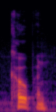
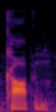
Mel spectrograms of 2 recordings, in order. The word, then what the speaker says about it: Coppin: Today on Heroines of Hometown History, we're studying the life of Fanny Jackson Coppin, or Coppin, it's your pronunciation. She was born into slavery on January 8, 1837 in Washington, D.C.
